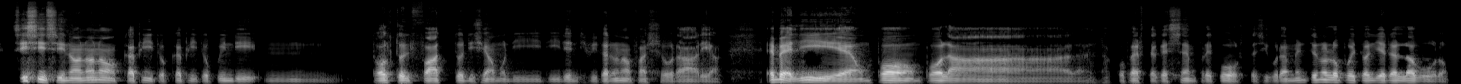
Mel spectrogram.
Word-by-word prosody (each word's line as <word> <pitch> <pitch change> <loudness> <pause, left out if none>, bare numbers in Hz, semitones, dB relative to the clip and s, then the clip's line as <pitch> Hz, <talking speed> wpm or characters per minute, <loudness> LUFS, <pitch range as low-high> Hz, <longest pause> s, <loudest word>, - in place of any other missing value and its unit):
Sì, - - +4
sì, - - +5
sì, 100 - 0
no, 95 0 +2
no, 105 +3 +2
no, 105 -2 +2
ho 90 - -6
capito, - - -4
ho - - -14
capito. 85 -3 -8
Quindi, 85 -3 -8
mhmm, 75 -5 -20 0.3
tolto 95 +1 +2
il 90 -2 +4
fatto, 85 0 0
diciamo, 85 -1 -7
di 80 -1 -16
di 80 +1 -16
identificare 80 +1 -7
una 90 -1 -4
fascia 85 - -11
oraria. 75 -4 -8 0.4
Eh, - - +3
beh, - - +10
lì 95 -1 +4
è 85 -1 +5
un 85 +1 -4
po' 95 -2 +7
un 85 - -13
po' 90 +2 +3
la 75 -4 -5
la - - -27
coperta - - -6
che - - -6
è - - -3
sempre 90 -2 -8
corta, 85 -3 -4
sicuramente 90 +4 -6
non 110 +1 0
lo 100 -1 +3
puoi 100 -2 -2
togliere 95 +1 0
al 90 - +2
lavoro. 80 -4 -2
85 Hz, 180 wpm, -24 LUFS, 80-90 Hz, 0.4 s, beh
